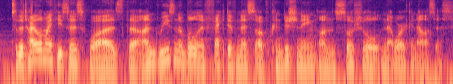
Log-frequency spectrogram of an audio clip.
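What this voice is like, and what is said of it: Australian accent. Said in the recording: “As you can tell, maybe, from my accent, I'm a Chinese-born Australian”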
